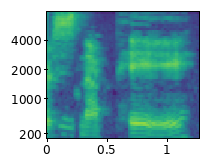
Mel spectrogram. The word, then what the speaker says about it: Snapp: right and the name I'm not sure how to pronounce it if it's Snappy or Snapp it's Snapp it's sna Snapp right and it's it's hinting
